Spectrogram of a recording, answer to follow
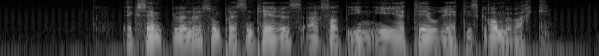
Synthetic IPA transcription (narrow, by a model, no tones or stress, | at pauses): ʔɛksɛmplənəsɔmpʰʁɛsn̩t̪ʰeːʁəsæːʁsɑt̪ɪnʔiːɛt̪ʰɛʊʁeːt̪ɪskʁɑməʋæʁk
